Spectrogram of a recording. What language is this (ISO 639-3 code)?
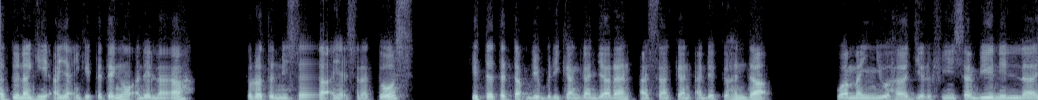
msa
